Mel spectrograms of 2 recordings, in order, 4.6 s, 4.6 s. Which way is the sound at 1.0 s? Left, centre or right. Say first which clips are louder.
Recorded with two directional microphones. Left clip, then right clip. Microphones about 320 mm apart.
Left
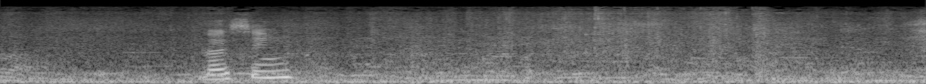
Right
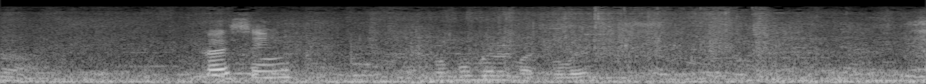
Left 1 dB; left.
